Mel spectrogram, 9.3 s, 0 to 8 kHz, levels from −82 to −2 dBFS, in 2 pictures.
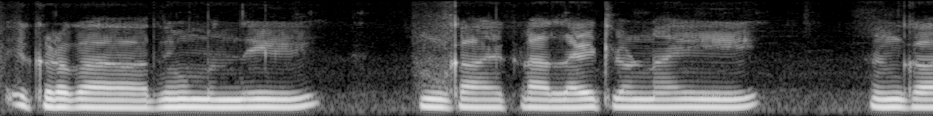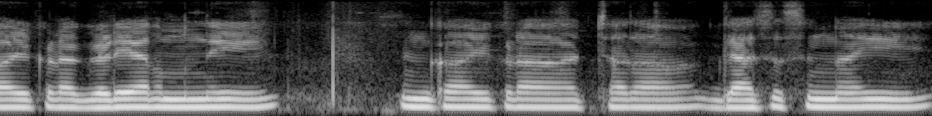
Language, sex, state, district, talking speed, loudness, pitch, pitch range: Telugu, male, Andhra Pradesh, Annamaya, 110 wpm, -16 LUFS, 155 Hz, 155-160 Hz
